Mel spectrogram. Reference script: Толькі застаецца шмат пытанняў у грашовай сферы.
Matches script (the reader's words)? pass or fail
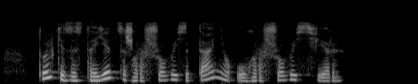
fail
